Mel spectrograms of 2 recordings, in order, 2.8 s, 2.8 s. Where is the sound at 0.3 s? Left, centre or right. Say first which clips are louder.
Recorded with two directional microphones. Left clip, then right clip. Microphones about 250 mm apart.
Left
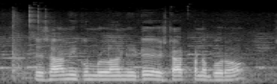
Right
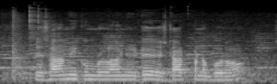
Left 4 dB; centre.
